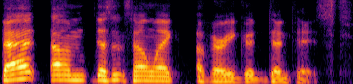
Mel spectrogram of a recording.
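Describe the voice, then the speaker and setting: High-voiced, slow-talking podcast host. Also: male voice, expressive, smooth, dry recording, studio quality. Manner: laughs while telling stories, halting and profane. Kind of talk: casual chat.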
